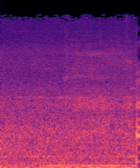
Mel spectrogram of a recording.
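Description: Steady rushing background noise with a strong low rumble, with no distinct events in it.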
